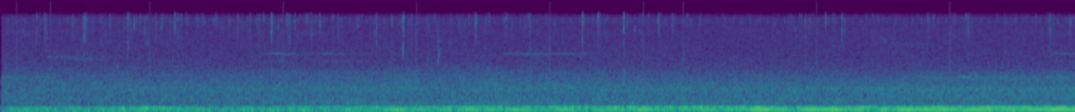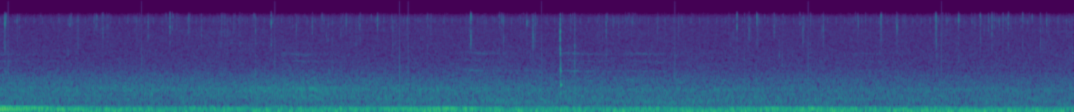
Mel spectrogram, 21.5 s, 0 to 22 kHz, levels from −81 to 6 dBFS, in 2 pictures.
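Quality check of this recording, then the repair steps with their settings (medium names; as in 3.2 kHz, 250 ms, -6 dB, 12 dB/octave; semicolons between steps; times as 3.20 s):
tick 45 rpm
0.50 s: pop
6.43 s: pop
14.74 s: pop -15 dBFS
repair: de-click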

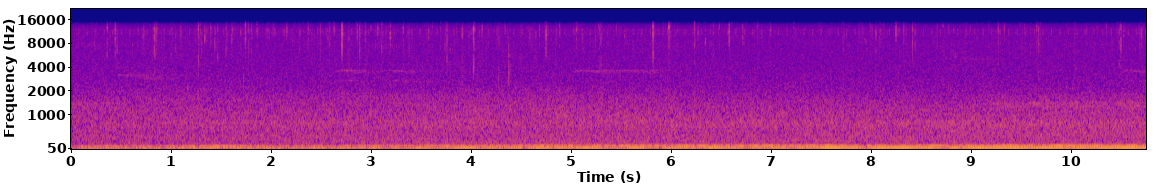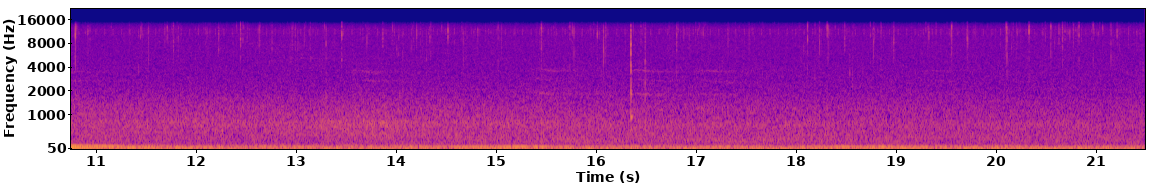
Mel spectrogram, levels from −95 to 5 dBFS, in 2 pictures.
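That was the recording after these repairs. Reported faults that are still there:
14.74 s: pop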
